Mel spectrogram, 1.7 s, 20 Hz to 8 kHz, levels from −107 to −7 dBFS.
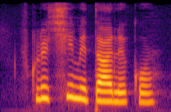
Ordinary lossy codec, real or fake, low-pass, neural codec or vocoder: none; fake; 7.2 kHz; autoencoder, 48 kHz, 32 numbers a frame, DAC-VAE, trained on Japanese speech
